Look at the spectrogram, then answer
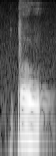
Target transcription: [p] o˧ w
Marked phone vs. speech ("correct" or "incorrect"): correct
